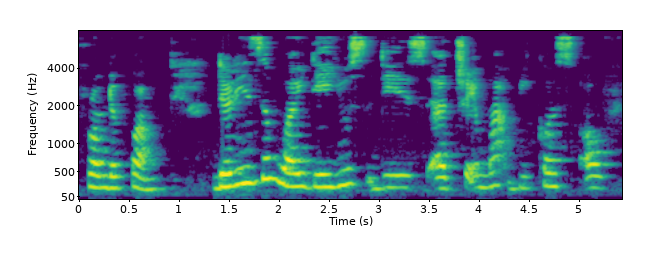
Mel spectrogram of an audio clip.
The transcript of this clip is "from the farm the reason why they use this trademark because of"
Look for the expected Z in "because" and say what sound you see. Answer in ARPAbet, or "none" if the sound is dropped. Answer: S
